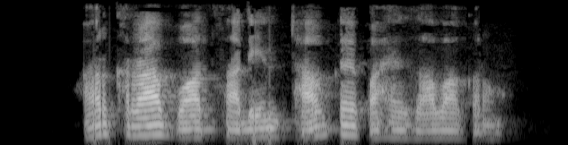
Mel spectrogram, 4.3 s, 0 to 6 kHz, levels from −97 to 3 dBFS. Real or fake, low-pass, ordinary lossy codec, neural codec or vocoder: real; 5.4 kHz; AAC, 24 kbps; none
